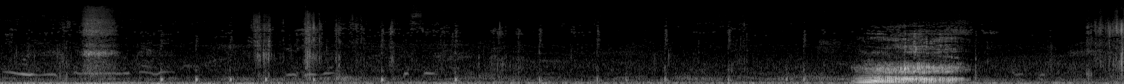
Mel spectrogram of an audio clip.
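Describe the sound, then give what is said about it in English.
A single loud, deep growl of a Styracosaurus dinosaur, about a second long, bursts out over a quieter background of faint tapping and low rumbling. “Hear that growl.”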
